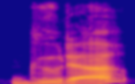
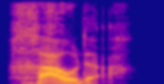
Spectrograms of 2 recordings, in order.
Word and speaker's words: Gouda: Of course, we say Gouda, but in the Netherlands, I've been working on my pronunciation. Here goes nothing. The cheese and the town are called Gouda.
